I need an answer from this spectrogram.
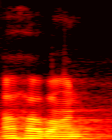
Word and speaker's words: आह्वान: चाहता है उत्तर होगा आवाहन आवान इसका उच्चारण सही करेंगे आहवान कविता में आगे बढ़ो और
